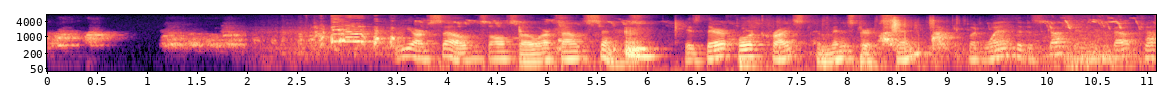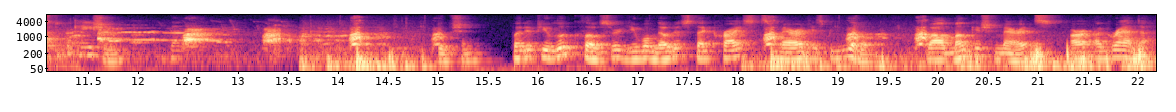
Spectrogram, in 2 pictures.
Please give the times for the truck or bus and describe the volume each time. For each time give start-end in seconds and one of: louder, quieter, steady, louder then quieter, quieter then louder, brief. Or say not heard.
not heard.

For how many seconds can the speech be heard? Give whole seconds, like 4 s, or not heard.
16 s.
